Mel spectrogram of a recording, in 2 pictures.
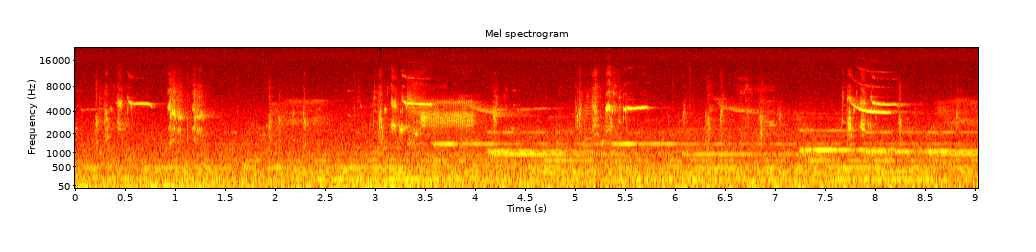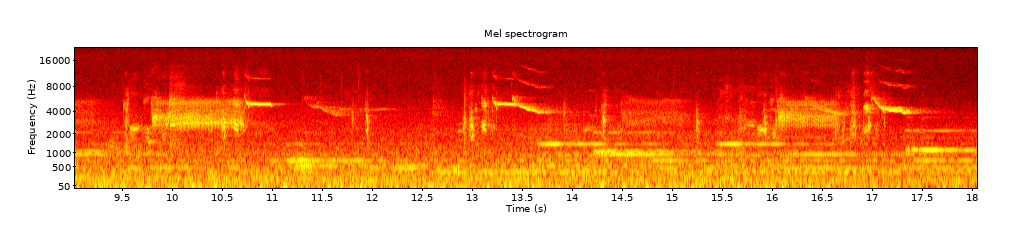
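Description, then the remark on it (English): Repeated squeaky, creaking calls of an uncommon blackbird species, like rusty hinges, several birds calling over one another against a steady background of other chirps and buzzing, no talking. “Their song is a bit hard to describe, but can sound like rusty hinges.”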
